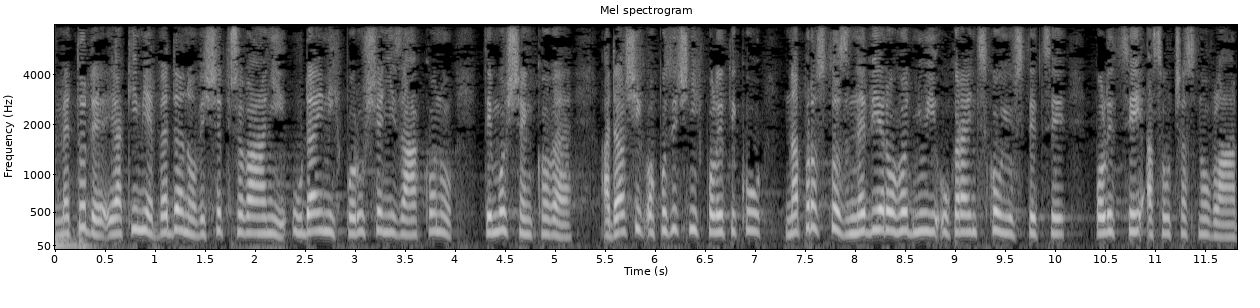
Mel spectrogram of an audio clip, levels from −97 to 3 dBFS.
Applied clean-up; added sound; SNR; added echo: none; none; none; none.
